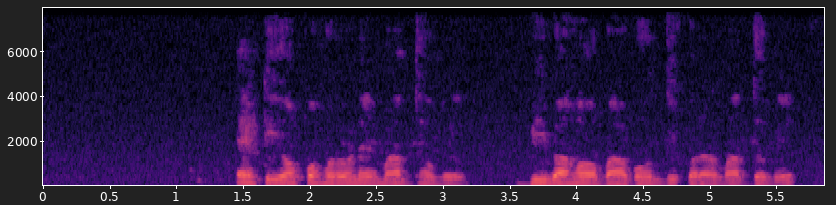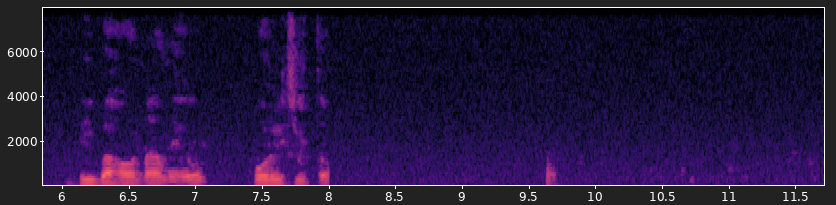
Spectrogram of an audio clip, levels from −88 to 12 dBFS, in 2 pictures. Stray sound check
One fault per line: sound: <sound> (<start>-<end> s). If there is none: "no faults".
no faults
